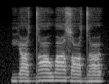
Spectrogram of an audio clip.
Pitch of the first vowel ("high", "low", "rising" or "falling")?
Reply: low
